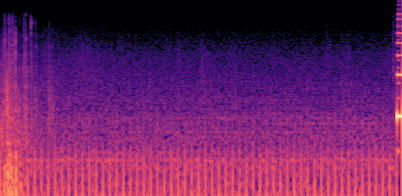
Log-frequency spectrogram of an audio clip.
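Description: Faint low room noise with a fast, even flutter, then a very short, loud beep-like click at the very end where the video is cut.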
